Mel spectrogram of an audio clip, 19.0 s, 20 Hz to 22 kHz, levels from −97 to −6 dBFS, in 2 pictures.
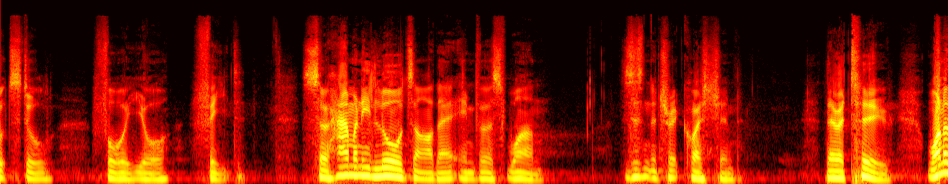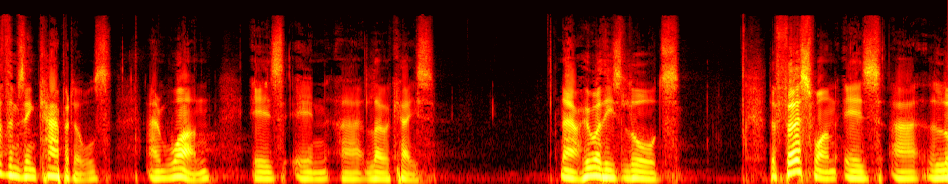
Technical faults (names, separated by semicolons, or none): none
